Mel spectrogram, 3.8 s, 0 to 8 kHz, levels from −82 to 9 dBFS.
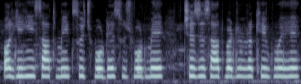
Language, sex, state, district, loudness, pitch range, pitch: Hindi, female, Himachal Pradesh, Shimla, -15 LUFS, 290-295 Hz, 290 Hz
